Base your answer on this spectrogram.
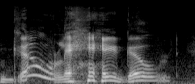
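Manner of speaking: put-on very high, swooping old prospector voice. Copying another speaker's old prospector voice for the word gold: imitating the old prospector voice. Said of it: "I love that voice".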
